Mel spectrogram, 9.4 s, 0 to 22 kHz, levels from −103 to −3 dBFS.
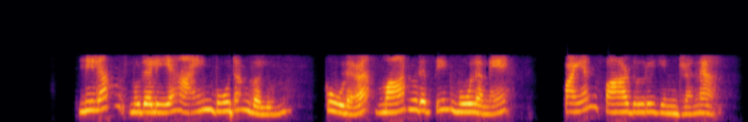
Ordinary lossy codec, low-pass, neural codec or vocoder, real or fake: AAC, 16 kbps; 7.2 kHz; codec, 16 kHz, 0.7 kbps, FocalCodec; fake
